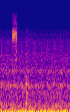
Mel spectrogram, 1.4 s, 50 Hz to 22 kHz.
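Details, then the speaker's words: 1999 GMC Suburban 2500, possibly an SLT: steady idle with a quick, even pulsing tick that tracks engine speed; lifter noise. "uh fires are pretty good uh if you can't hear it it does have a that's a lifter noise um"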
